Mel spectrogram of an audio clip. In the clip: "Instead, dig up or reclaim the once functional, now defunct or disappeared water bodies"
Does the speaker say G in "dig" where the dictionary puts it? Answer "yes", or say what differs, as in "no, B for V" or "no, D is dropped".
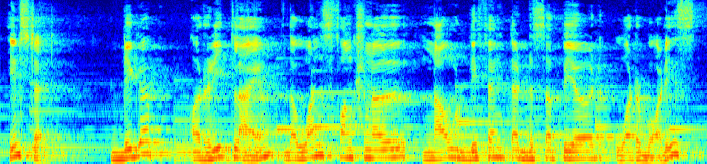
yes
